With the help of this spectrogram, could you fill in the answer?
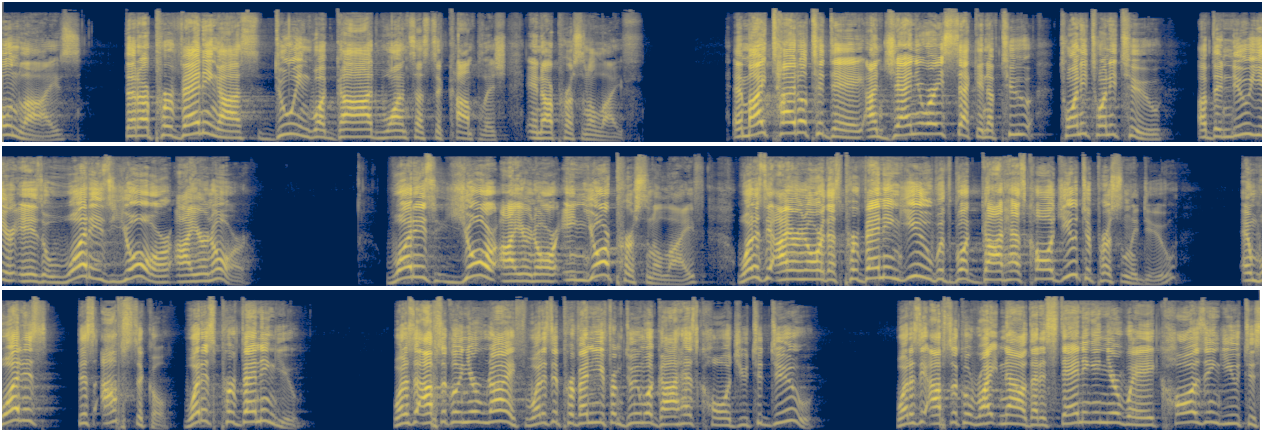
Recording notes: This sermon was recorded live on January 2nd, 2022, at Newark United Pentecostal Church.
